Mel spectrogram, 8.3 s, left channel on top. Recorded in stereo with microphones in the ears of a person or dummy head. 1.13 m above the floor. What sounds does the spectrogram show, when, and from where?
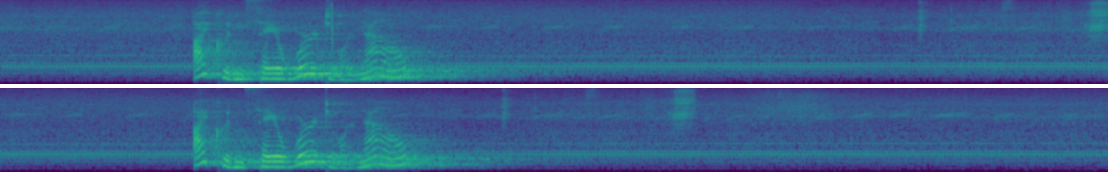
1.4 s a woman speaking: 10° right (ahead or behind), 0.8 m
